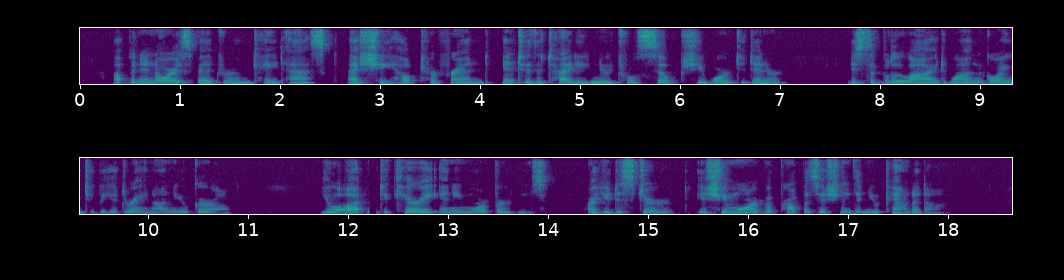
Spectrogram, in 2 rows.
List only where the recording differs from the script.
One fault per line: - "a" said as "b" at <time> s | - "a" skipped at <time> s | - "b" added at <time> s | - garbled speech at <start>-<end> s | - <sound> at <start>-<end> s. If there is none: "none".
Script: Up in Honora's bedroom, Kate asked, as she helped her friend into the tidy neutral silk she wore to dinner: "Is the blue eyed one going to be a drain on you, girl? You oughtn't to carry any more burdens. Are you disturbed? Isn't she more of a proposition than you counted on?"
- dropout at 12.2-12.3 s
- "Isn't" said as "Is" at 15.5 s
